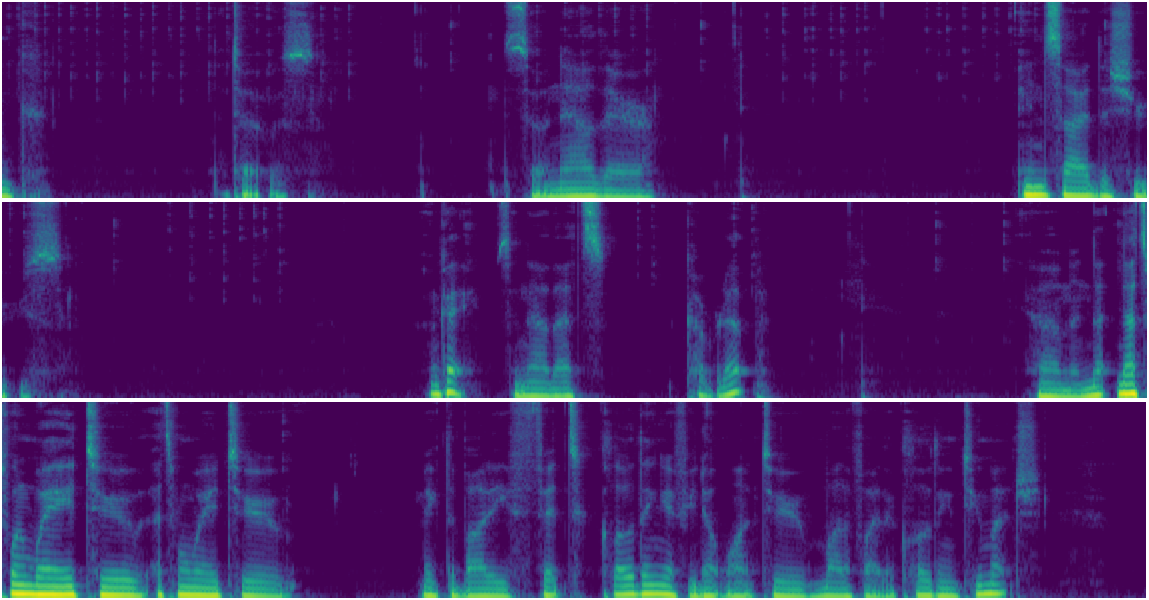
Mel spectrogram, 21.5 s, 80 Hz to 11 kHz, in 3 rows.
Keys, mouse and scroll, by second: 2.2 middle click, 3.2-4.2 drag, 4.2 middle click, 4.7-6.7 drag, 6.7 middle click, 7.1 click, 7.6 middle click, 8.1 click, 9.0 scroll down 2, 9.2-11.1 middle drag, 11.1-12.2 drag, 12.2-12.7 scroll down 2, 12.7-15.7 middle drag, 15.7 scroll up 1, 16.2-16.7 scroll up 1, 16.7-17.0 Right, 17.5 Left, 17.6 Left, 17.8 Left, 18.0 Left, 18.2 Left, 18.4-18.9 Left, 19.1 Left, 19.2 Left, 19.4 Left, 19.6 Left, 19.8 Left, 20.1 Left, 20.3 Left, 20.5-21.2 Right, 21.4 Right.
